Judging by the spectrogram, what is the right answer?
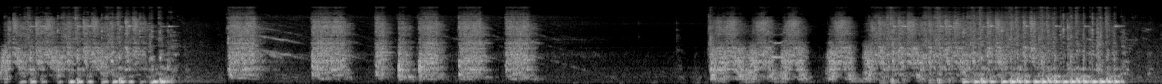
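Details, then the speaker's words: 1990 Nissan D21 4-cylinder 5-speed 4x4: repeated cranking with a few weak catches that never settle into idle; it gets fuel and spark, no known vacuum leaks, owner suspects ignition timing is out; cranks but won't start. ">> Out of time. It's out of time. It's got to be out of time."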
